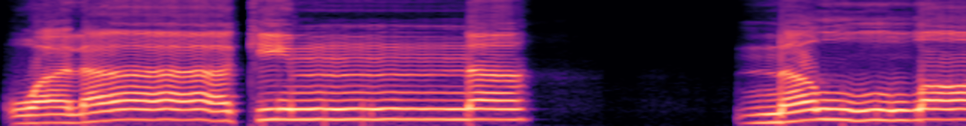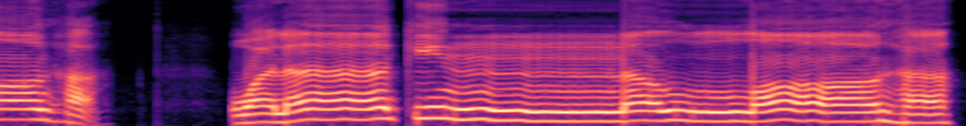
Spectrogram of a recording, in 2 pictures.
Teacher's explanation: Lam pada kalimah Allah ni perlu dibaca tebal. Tetapi pada nun itu kita kekalkan barisnya. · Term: taghliz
